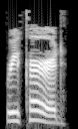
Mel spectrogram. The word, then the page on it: recurred: British English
